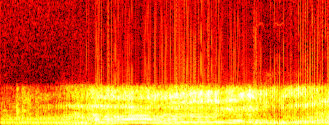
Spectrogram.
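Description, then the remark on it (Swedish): A loud, steady engine revs up and down, its pitch rising, falling and climbing again in smooth sweeps, with no talking over it; the engine's exhaust manifold was repaired the week before. “Men det låter som att grenröret är fixat sedan förra veckan.”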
